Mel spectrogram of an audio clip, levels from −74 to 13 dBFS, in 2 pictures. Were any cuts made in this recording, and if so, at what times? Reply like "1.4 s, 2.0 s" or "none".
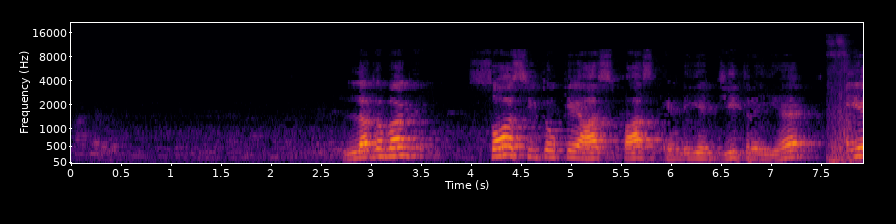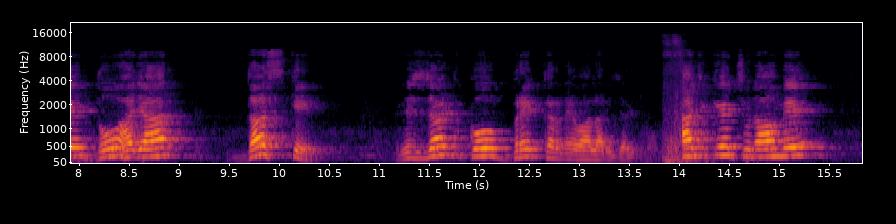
7.8 s, 14.0 s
